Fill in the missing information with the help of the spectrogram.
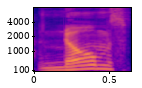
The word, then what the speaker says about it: gnomes: Gnomes play a big feature in your your videos and your name. It's not Nomadic. It's got a silent G at the front of it.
